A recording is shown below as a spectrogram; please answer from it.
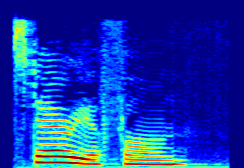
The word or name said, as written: stereophone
